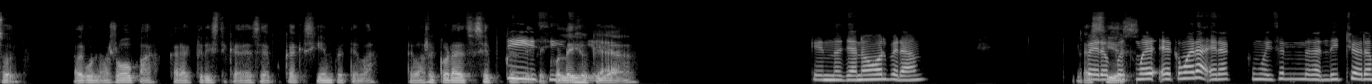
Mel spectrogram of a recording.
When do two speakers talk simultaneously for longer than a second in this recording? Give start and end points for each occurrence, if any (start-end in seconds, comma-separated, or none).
5.1-6.3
